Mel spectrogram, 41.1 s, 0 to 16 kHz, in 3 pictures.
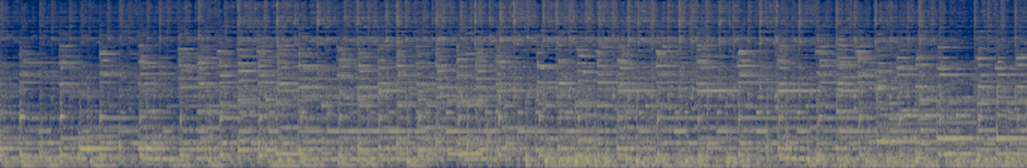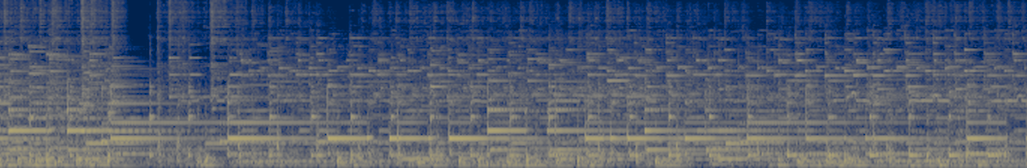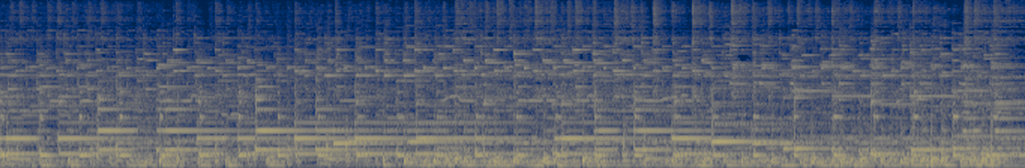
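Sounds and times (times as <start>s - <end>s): bamboo flute melody: 0.0s - 41.0s
gamelan gong ensemble playing: 0.0s - 41.0s.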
